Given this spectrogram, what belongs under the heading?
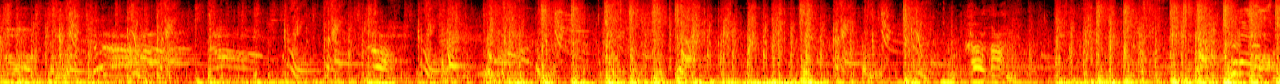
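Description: Rapid bursts of video game gunfire from The Punisher crackle in dense volleys over a steady low rumble, with raised shouting voices mixed in.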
